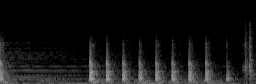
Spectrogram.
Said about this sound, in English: On my way to the elevator, I got a sudden impulse. I stopped in front of room 300 and knocked.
